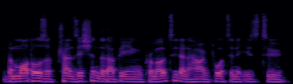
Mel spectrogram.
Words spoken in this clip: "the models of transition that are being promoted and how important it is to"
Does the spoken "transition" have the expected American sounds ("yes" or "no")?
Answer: yes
